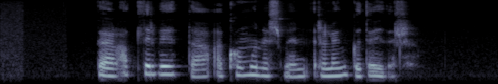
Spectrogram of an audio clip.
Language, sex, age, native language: Icelandic, female, 20-29, Icelandic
